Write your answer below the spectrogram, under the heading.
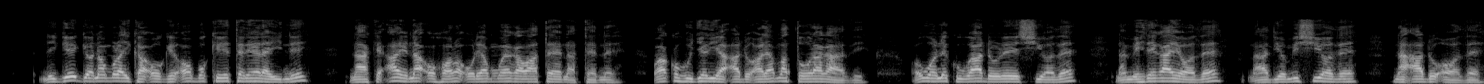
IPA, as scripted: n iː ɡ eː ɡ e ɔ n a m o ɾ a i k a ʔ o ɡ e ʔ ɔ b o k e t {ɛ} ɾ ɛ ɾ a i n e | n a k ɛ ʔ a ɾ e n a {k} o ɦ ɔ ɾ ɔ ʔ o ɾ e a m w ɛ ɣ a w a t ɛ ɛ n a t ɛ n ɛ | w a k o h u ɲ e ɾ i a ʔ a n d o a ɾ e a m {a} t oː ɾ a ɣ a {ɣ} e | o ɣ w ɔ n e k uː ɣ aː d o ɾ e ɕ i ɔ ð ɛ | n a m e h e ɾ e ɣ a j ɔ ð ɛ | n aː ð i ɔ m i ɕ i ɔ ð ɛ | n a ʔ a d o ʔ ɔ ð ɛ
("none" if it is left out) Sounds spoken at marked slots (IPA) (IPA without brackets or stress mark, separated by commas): ɛ, ʔ, a, ð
